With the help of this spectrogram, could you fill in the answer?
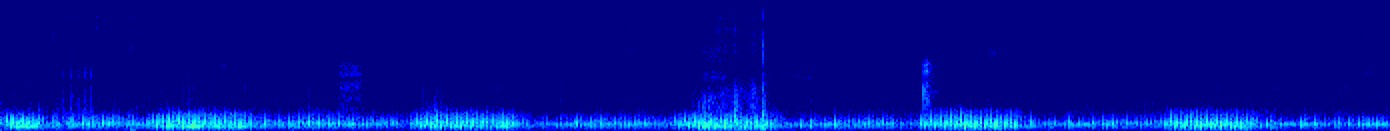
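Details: Purring of a mother cat among her kittens: low buzzing rumbles rising and falling in even breath cycles roughly every two seconds, recorded close up, with faint rustling.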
